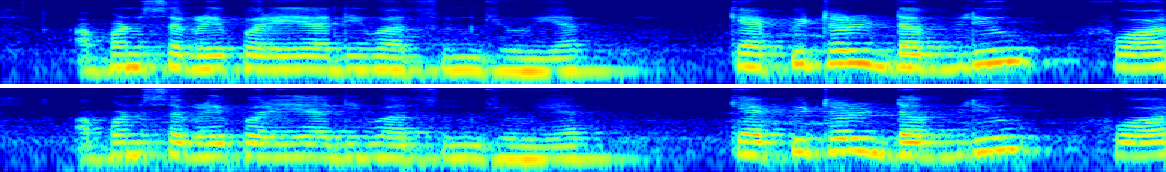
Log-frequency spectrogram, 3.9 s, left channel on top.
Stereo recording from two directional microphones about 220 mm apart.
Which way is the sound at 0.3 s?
50° left (ahead or behind).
